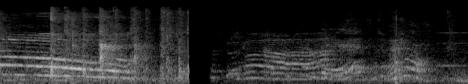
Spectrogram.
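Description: Elderly adults at a day-care center clap during a bean-bag toss game, a short burst of claps rising in the first half with a voice over it, then more talk after a brief gap.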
